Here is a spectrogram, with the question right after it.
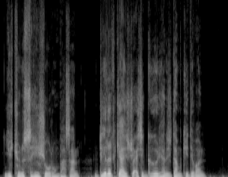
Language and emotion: Kashmiri, fearful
